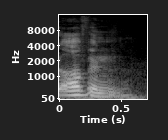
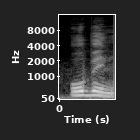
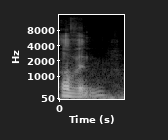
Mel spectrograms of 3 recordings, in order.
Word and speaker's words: oven: Some things like a hot oven are too hot to touch. 発音ね、oven. Oven じゃなくて oven.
